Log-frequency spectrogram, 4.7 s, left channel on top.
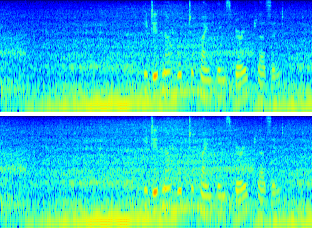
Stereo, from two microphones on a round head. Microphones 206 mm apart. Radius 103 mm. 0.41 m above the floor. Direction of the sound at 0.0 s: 20° right (ahead or behind).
